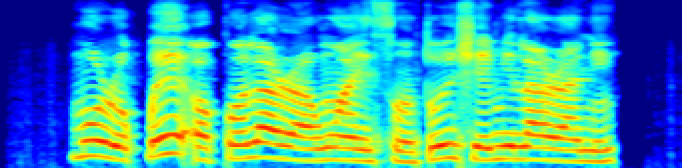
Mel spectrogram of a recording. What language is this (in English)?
Yoruba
